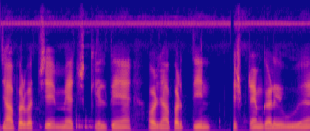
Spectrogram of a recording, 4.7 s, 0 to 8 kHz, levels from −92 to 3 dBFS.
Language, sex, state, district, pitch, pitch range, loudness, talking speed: Hindi, male, Bihar, Gopalganj, 105 Hz, 100-110 Hz, -35 LUFS, 180 wpm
